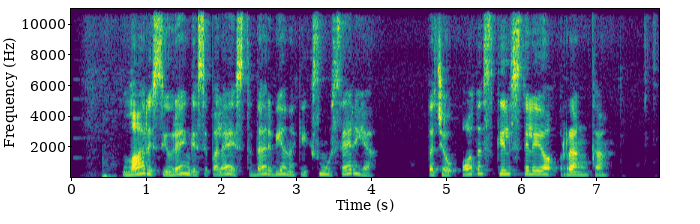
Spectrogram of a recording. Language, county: Lithuanian, Panevėžys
